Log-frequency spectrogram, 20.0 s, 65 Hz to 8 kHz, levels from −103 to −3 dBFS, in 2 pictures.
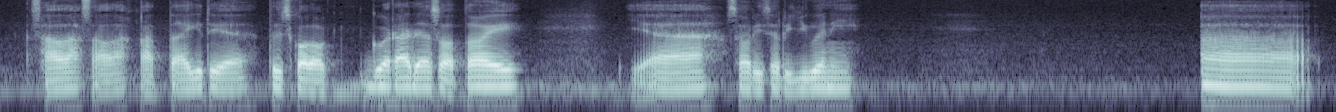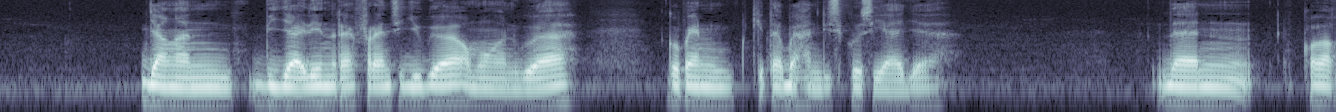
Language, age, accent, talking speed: Indonesian, 20-39, native, 90 wpm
